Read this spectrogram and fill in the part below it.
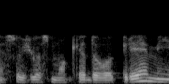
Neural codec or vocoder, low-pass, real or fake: none; 5.4 kHz; real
